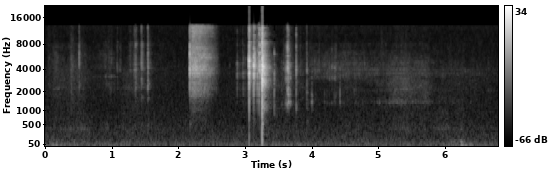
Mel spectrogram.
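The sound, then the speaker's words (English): A few light clicks, then a brief hiss and a sharp crack as an orange fizzy drink can is opened, followed by a soft, faint fizzing as it's poured. “I'm going to have one of those new drinks that just came out. I'll just get it.”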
